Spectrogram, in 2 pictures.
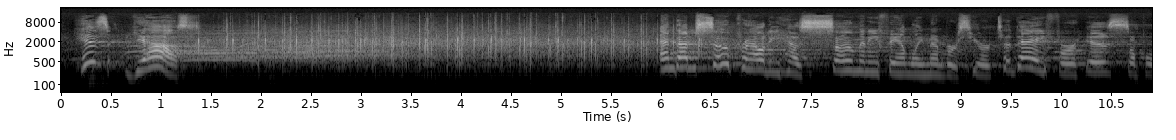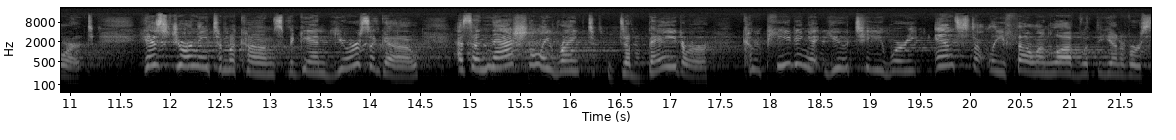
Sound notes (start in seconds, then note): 4.6 cheers and applause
